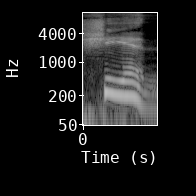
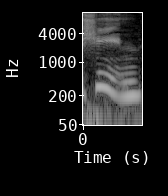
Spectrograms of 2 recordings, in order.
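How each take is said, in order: First: The name is said as two syllables. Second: The name is said as one syllable. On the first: The speaker calls it right. "It is officially" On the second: The speaker calls it wrong. "people call it Sheen"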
